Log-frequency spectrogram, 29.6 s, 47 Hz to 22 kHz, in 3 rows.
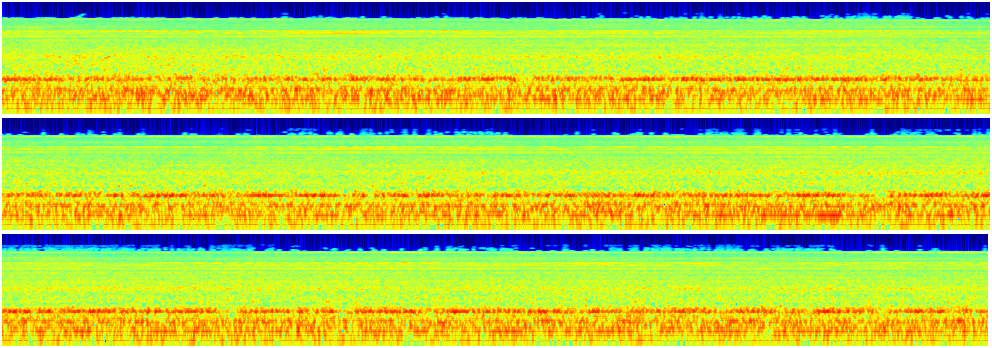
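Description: Jet engine noise from a Boeing 747-400 on pushback: a steady whine over a broad rumble, holding even throughout.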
